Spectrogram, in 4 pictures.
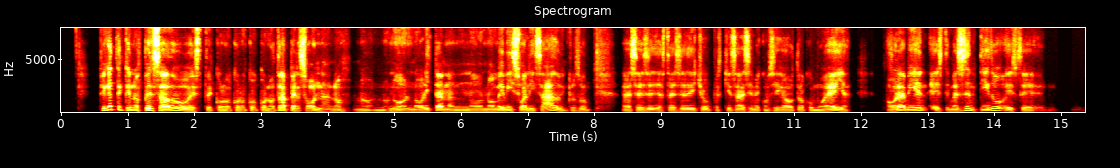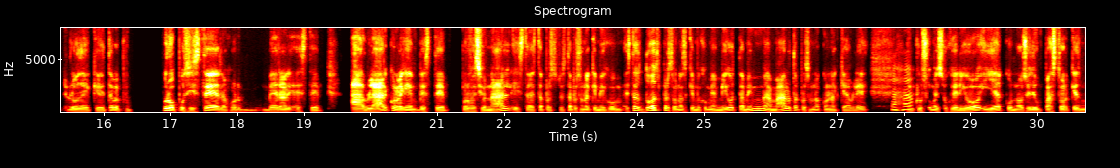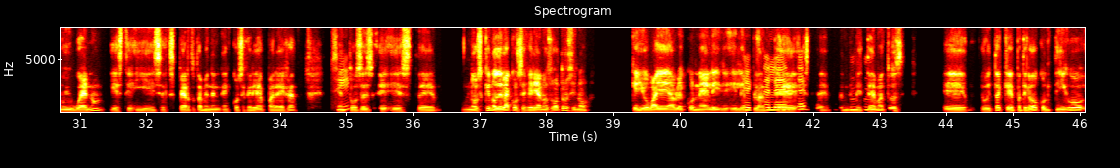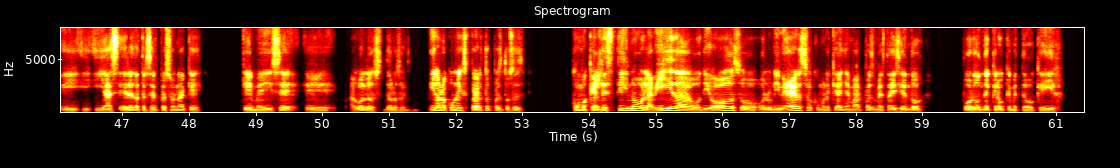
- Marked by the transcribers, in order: none
- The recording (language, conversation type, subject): Spanish, advice, ¿Cómo ha afectado la ruptura sentimental a tu autoestima?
